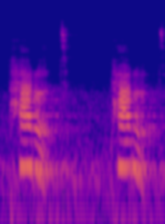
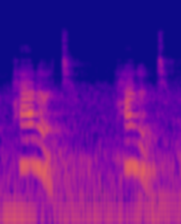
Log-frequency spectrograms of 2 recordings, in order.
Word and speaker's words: parrot: Chữ T bật nhẹ ở răng ạ. Bật nhẹ trên răng. Parrot.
